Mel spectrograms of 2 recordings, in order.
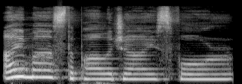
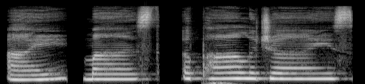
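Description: First: Said in the usual way. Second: Slow drill. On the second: Shown as a demonstration. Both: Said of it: "باید عذرخواهی کنم".

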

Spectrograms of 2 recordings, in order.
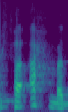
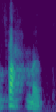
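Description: First: "فأحمد" as "fa-ahmad", glottal stop after fa; hamza pronounced. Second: "فأحمد" merged into "fahmad"; hamza dropped. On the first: Teacher correcting for students, "فأحمد" with the hamza sounded. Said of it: "لابد أن تنطق الإيه؟ الهمزة". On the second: Teacher showing the mistake to avoid, "فأحمد" with the hamza swallowed. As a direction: say "فأحمد" with no glottal stop, f gliding straight into ahmad. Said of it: "ما ينفعش أقول فأحمد". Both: Shown as a demonstration.

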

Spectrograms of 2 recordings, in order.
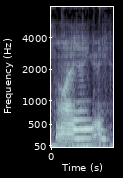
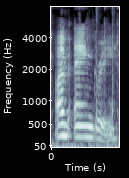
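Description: First: Softer, put-on voice for the angry face; character voice. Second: Said in the usual way. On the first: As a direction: repeat it quietly in a different voice. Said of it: "second take, voiced as the character". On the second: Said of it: "repeating the character's line".

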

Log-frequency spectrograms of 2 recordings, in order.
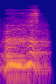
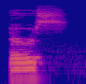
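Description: First: Paris blurted out high and loud; tossing out Paris with a burst of excitement; excited exclamation. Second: Said in the usual way. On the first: Real, not acted. Excited place suggestion.

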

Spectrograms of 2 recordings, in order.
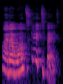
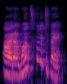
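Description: First: Put-on higher, louder, fast child voice; a sulky little cub; little tiger. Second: Put-on louder child voice, bold; brave little tiger. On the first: First take, whispered per narration. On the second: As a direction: declare it bravely. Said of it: "said Little Tiger bravely".

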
